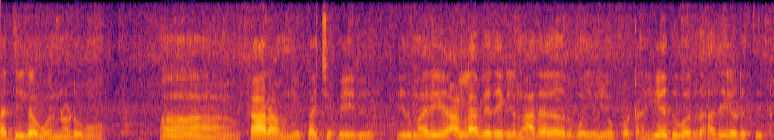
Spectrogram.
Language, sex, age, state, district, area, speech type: Tamil, male, 60+, Tamil Nadu, Tiruvarur, rural, spontaneous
